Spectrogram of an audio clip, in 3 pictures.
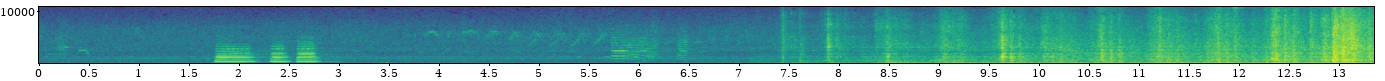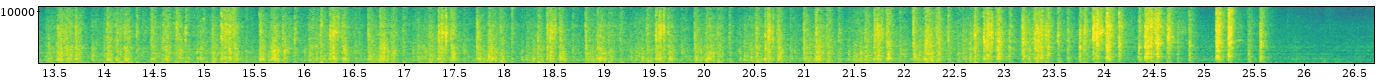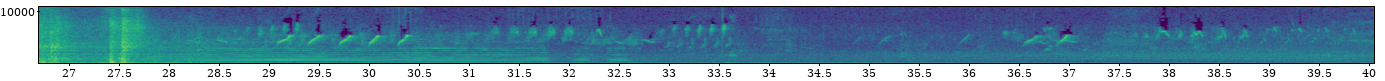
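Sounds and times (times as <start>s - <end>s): locomotive engine rumble: 6.2s - 32.7s
train wheels clattering on bridge: 7.2s - 28.4s.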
